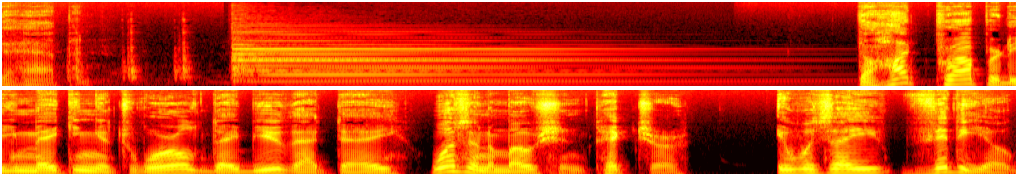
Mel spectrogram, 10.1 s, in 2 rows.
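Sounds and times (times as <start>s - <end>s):
speech: 0.0s - 0.5s, 4.3s - 10.1s
clock bell striking midnight: 1.2s - 4.3s.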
